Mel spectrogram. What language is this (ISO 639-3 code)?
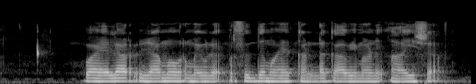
mal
